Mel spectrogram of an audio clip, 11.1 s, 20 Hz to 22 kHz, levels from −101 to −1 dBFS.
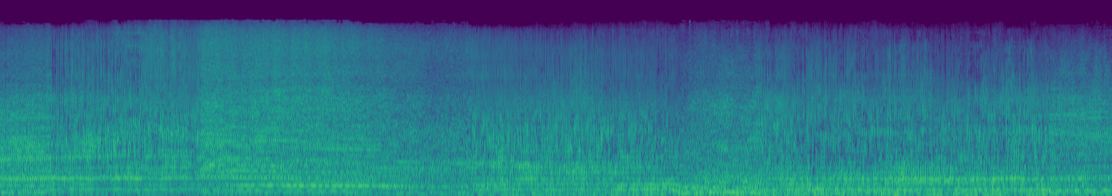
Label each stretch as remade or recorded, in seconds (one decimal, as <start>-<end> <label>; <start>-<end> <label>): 0.0-0.5 recorded; 0.5-2.0 remade; 2.0-4.7 recorded; 4.7-6.8 remade; 6.8-7.6 recorded; 7.6-10.5 remade; 10.5-11.1 recorded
